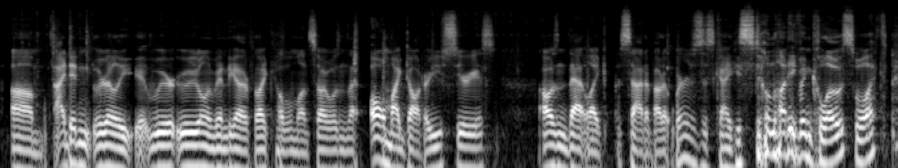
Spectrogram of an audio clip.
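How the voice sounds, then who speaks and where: This man talks at a very fast pace with lively intonation and a fairly low pitch. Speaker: gaming YouTuber. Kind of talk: gameplay commentary. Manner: halting, stutters and repeats words; casual, swears.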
